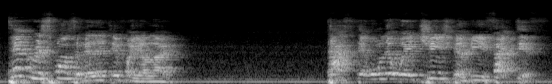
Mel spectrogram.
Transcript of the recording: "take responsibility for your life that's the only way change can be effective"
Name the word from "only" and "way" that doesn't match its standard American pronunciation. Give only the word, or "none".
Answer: none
